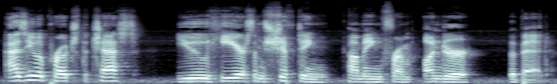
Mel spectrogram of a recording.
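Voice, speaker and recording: Bright-voiced tabletop game master. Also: medium pitch. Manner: describes scenes in plain detail, pausing to search for words. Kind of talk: narrating a comedic tabletop game.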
